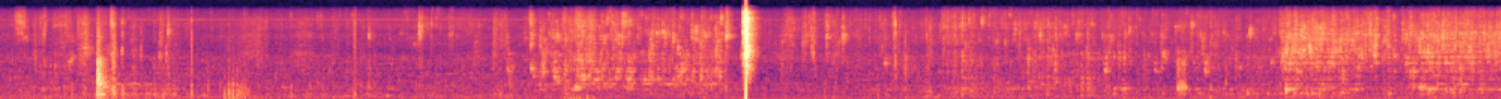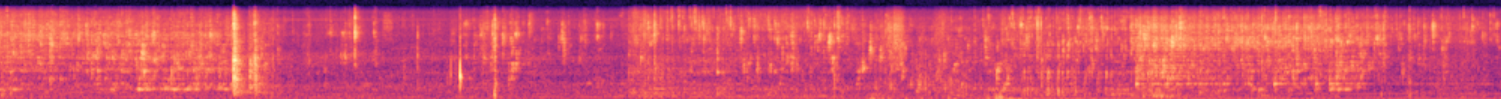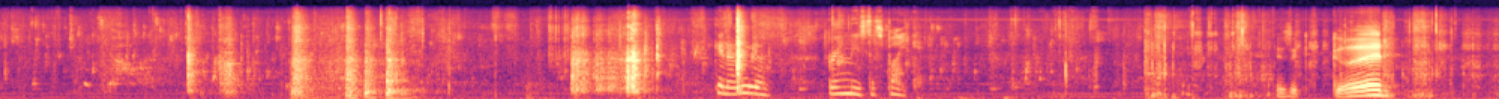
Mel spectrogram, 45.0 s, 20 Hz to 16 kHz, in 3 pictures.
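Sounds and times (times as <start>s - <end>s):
tap water running into sink: 5.3s - 7.5s, 9.4s - 17.8s, 19.6s - 34.1s.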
